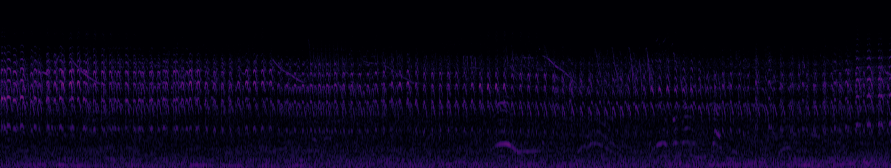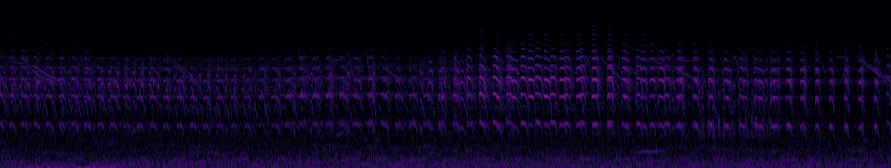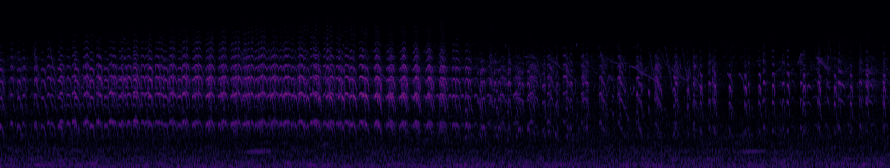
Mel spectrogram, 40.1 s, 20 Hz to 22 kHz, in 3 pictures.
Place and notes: Santuario, Antioquia, Colombia - Santuario Soundscape morning
Field recording capture on a rural area in Santuario, Antioquia, Colombia.
The recording was made at 6:30 am, cloudy Sunday's morning.
Recorded with the inner microphones of the Zoom H2n placed at ground's level.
